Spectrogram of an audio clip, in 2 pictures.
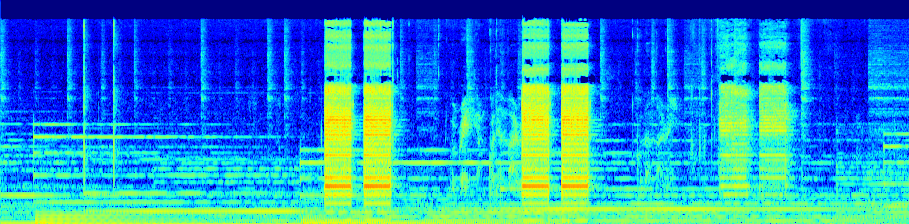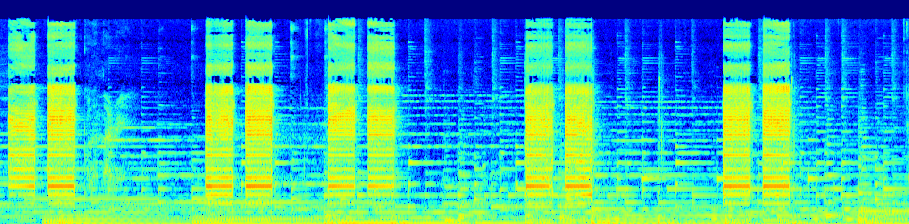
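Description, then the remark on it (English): A phone's outgoing call ringing tone repeats in short, shrill bursts, often in quick pairs, every few seconds over a steady humming, tonal background, with no one answering. “Okay, I'm calling Larry.”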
